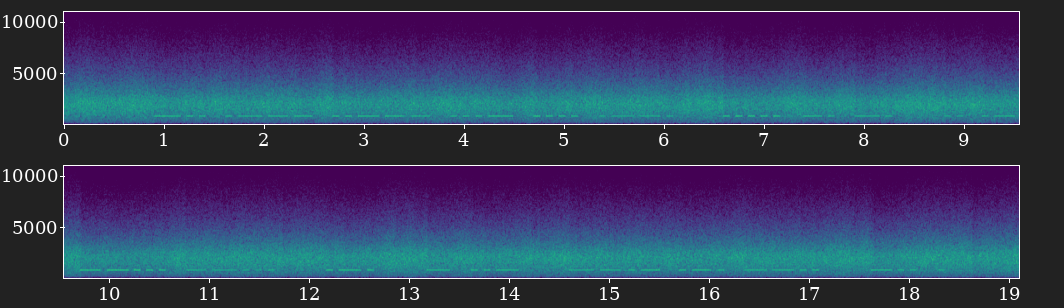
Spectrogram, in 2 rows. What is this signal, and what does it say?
Morse code, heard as a keyed tone, hand-sent with a bug key, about 19 wpm, 880 Hz, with heavy radio static. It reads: DJ2VHP 5NN IA77 R TU QRZ DE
